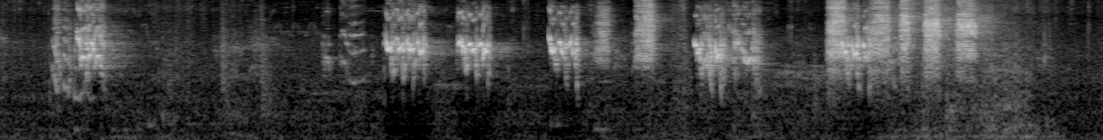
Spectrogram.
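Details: Australian budgies, a happy breeding pair, chirping: a run of short bright chirps spaced roughly a third of a second apart, ending in a dense rapid burst.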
